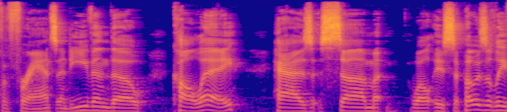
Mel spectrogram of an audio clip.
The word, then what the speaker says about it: Collei: to be pronounced lastly our second new dendro character kalei is oftentimes mispronounced cauli mostly by one of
